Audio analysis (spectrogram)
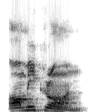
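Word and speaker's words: Omicron: में फॉक्स उसके बाद ओम क्रॉन ओम क्रॉन ओ की तरह ही है नॉट में जैसे यूज होता है नट उसके बाद है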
